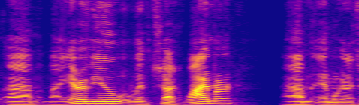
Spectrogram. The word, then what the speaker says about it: Wimer: Is it Is it Wymer?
